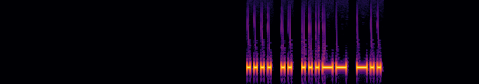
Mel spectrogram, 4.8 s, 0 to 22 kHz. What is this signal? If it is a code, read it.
Morse code, heard as a keyed tone, about 34 wpm, 700 Hz. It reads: HI3D
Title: DXCC-100 Call Signs - 4 Characters - Repeated 3x - 35wpm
